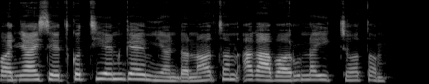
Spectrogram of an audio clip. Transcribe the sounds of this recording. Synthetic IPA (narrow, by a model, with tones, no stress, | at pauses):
kɔ˨ɲɔ˦jse˦tko˦tje˦nɡɛ˦mjɔ˨ndɔ˨nɔ˦tɔ˦na˦ka˨ba˨ɾu˦na˦i˦k̚t͡ʃɔ˦tɔ˦n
